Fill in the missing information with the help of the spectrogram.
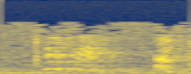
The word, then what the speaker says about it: papa: Papa. – Papa. Good. And the French is papa, accent on the last syllable.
